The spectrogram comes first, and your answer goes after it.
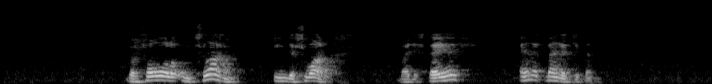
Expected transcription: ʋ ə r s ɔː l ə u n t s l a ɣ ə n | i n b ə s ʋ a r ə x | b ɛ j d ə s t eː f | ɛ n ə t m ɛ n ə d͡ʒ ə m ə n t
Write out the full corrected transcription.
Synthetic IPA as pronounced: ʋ ə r f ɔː l ə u n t s l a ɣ ə n | i n d ə s w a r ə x | b ɛ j d ə s t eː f | ɛ n ə t m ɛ n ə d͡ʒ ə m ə n t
